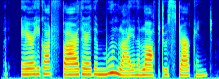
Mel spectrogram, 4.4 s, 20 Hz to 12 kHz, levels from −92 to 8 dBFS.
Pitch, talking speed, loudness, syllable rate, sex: 230 Hz, 165 wpm, -15 LUFS, 4.2 syllables/s, female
